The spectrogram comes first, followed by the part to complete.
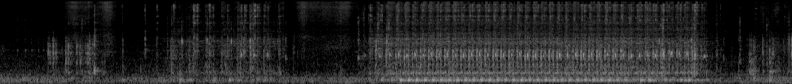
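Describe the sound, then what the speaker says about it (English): A sewing machine runs in bursts, then settles into a long steady whirring stretch while top stitching the exterior of a fabric tote bag, the motor hum close and even before stopping. "And you're top stitching on the exterior."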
